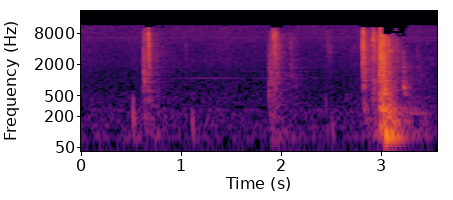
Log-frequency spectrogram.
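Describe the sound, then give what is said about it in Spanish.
An office door closing: a few light knocks and handling clicks lead to a final, louder thud as it shuts. The sound is moderately quiet overall, with no voices. “Alan entra en su despacho y cierra la puerta.”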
